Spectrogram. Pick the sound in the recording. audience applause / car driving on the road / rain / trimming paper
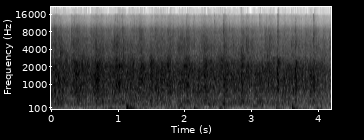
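audience applause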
